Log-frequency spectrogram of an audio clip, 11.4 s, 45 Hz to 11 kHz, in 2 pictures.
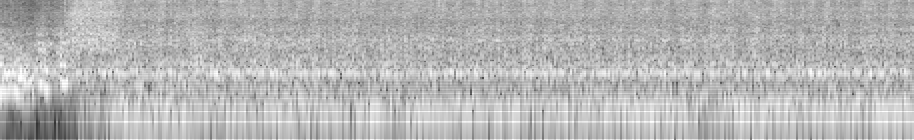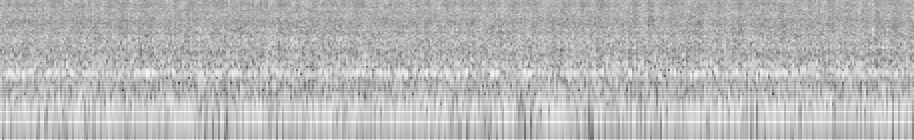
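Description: Chevrolet 409 cubic-inch V8, the 400 hp solid-lifter version, firing up with a sudden loud burst and then running at a steady idle.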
